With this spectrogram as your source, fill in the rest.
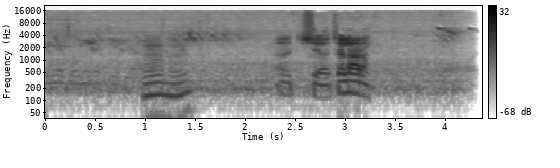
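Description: A man talks on a phone.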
